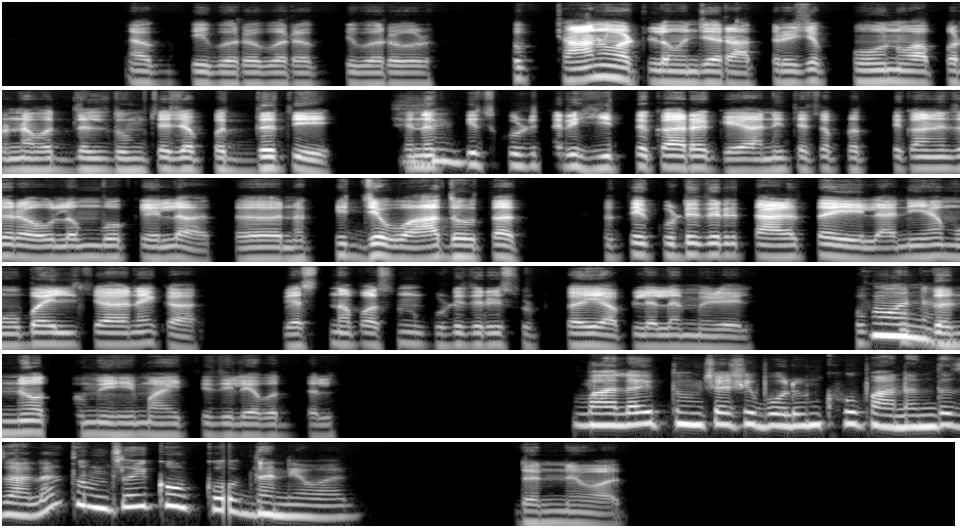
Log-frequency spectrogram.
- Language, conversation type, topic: Marathi, podcast, रात्री फोन वापरण्याची तुमची पद्धत काय आहे?
- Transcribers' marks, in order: static; chuckle; other background noise; tapping; distorted speech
